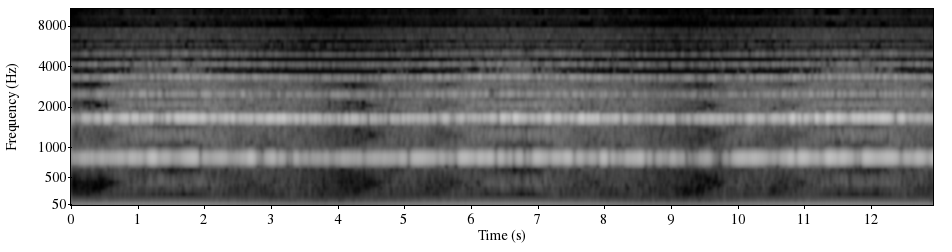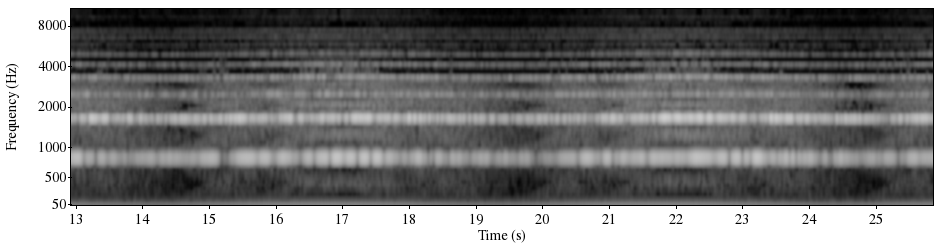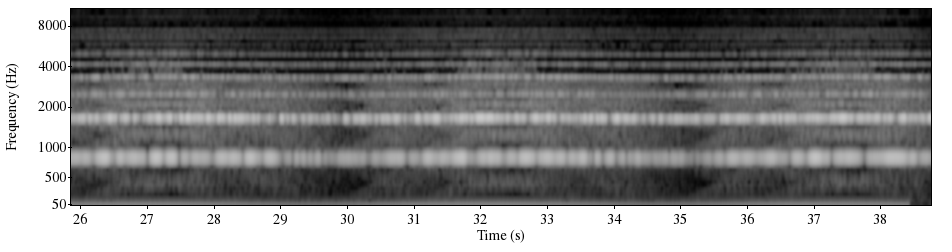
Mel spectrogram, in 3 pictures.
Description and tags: simple drone sound, created by using Ableton's Operator plus some Granulator and effects.
It can be used as a subtle background noise to make your scene tenser or etc.
you get it
experiment with volume automation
